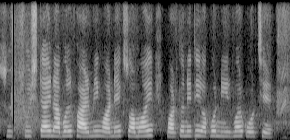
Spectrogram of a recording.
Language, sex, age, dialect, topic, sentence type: Bengali, female, 18-24, Western, agriculture, statement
